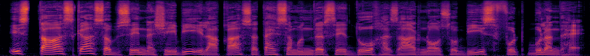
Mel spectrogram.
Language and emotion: Urdu, neutral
